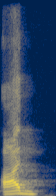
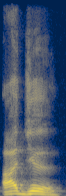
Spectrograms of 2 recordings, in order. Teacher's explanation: حمزہ جیم زبر اج، حمزہ کو جیم کے ساتھ ملائیں گے، جیم ساکن ہے اس میں قلقلہ ہوگا، اس کو اج اس طرح نہیں پڑھیں گے، اس کو پڑھیں گے اج۔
